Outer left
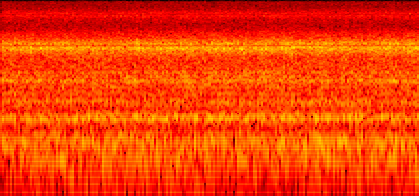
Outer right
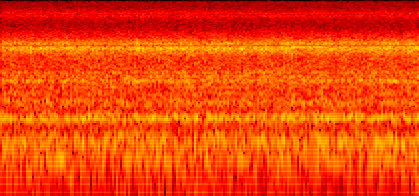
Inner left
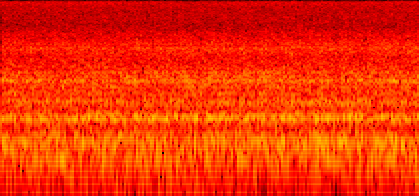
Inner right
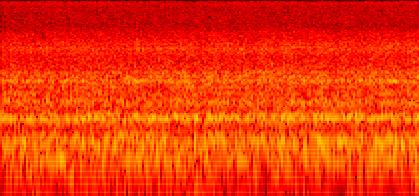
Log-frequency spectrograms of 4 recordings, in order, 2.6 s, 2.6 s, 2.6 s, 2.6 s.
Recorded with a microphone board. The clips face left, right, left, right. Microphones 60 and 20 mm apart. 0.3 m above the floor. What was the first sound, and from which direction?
Only background noise.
